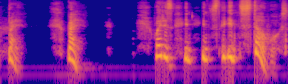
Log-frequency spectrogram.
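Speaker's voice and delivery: whispery, breathy, stumbling put-on voice, tripping over words. Mocking the other speaker's bad impression: mocking Stewie impression. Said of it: "That's partly me struggling".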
